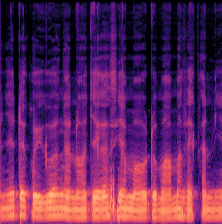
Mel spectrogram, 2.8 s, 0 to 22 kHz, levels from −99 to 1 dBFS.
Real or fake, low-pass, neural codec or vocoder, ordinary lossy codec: fake; none; vocoder, 44.1 kHz, 128 mel bands every 512 samples, BigVGAN v2; none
